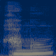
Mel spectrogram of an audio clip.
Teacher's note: Es un sonido sonoro pero uvular, se articula en la campanilla. Sería la articulación jamón en lugar de Ramón. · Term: velarización de la R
